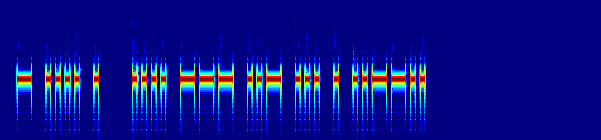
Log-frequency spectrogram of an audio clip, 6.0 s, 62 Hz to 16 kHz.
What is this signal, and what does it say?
Morse code, heard as a keyed tone, about 25 wpm, 700 Hz. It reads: THE HOUSE?
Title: Sentences from Top 1000 Words - Review Part 5 - 25wpm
